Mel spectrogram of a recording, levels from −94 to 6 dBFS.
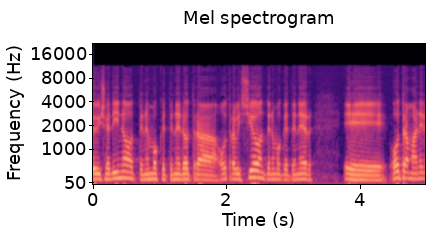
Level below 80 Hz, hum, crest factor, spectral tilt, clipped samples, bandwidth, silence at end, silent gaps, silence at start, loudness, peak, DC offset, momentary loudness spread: -42 dBFS; none; 14 dB; -5.5 dB/octave; under 0.1%; 11.5 kHz; 0 s; none; 0 s; -14 LUFS; 0 dBFS; under 0.1%; 5 LU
